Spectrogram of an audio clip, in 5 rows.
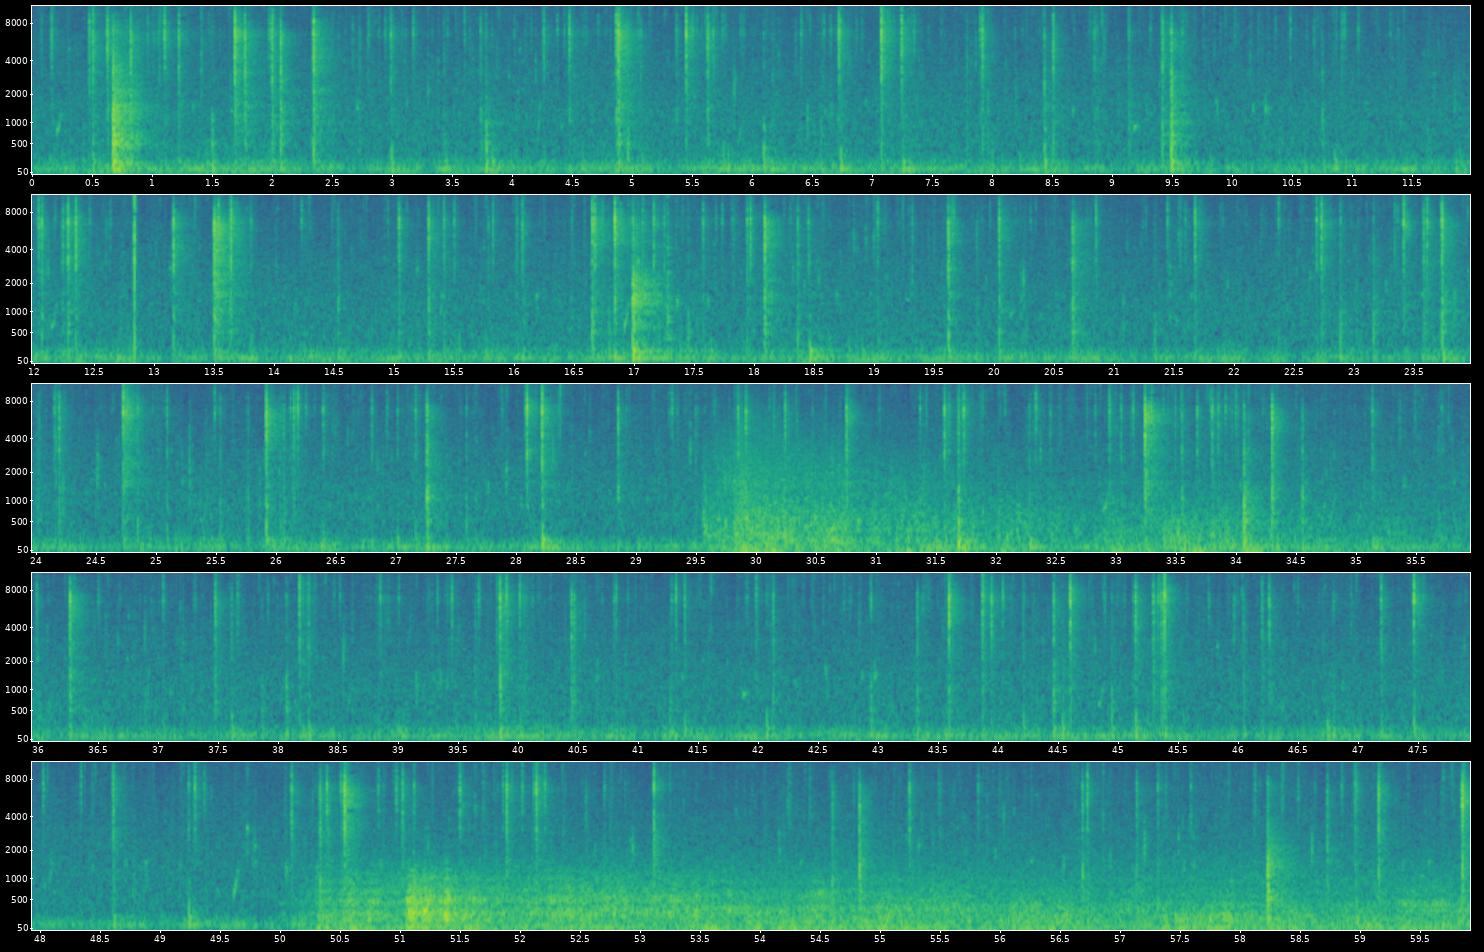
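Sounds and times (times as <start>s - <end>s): rain hiss: 0.0s - 59.9s
wood fire crackling and popping: 0.1s - 42.3s, 42.9s - 59.9s
thunder rumble: 29.5s - 37.2s, 50.0s - 59.9s.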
